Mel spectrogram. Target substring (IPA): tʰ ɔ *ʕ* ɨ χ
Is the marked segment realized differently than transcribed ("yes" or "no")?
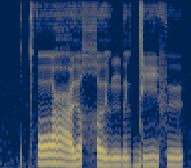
no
